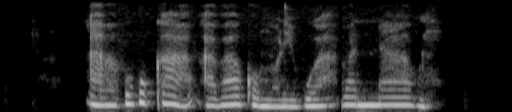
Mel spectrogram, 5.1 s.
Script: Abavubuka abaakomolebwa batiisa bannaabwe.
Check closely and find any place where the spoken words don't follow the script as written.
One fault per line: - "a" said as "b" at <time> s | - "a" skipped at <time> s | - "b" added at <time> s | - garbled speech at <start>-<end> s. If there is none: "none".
- "batiisa" skipped at 3.2 s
